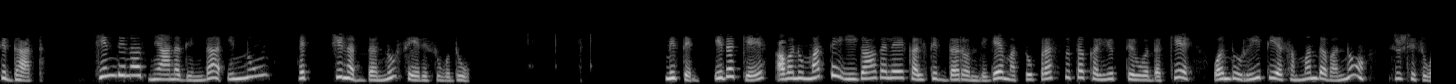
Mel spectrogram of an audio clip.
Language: Kannada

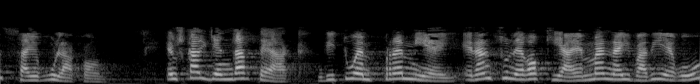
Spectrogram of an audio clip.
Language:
Basque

